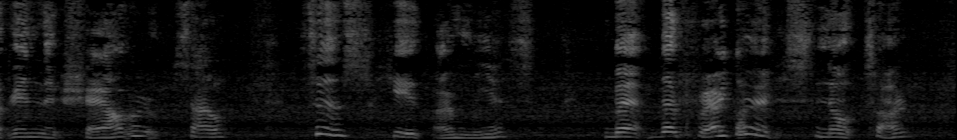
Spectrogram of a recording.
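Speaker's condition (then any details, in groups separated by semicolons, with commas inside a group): Cerebral palsy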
